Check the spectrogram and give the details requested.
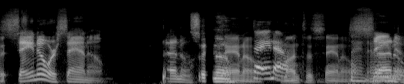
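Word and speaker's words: Monte Sano: Do either one of you from Alabama want to tell Josh how to pronounce the park we're staying at? What is it? Monsanto? Is it not Monta. Monta? Montesano.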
